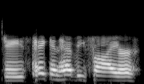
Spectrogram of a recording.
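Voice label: pinned, swat female; vo; Counter Strike Model Pack; CS:GO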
